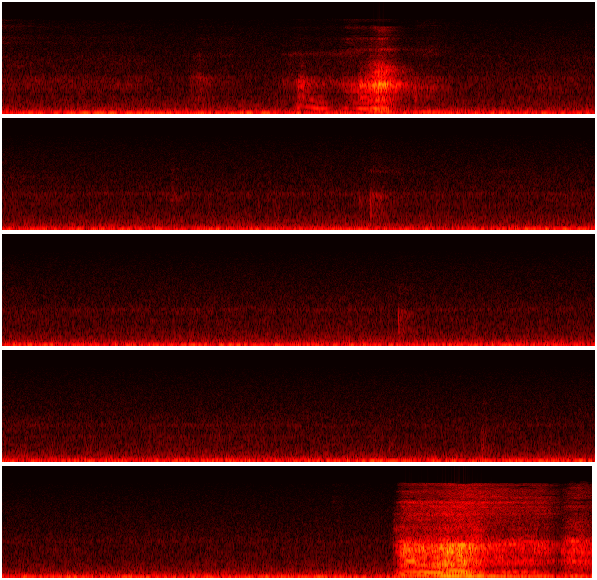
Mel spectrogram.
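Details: Snoring recorded with the SnoreLab app: faint, soft snores recurring about every four to five seconds over steady room hum, ending in a louder snort during sleep.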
